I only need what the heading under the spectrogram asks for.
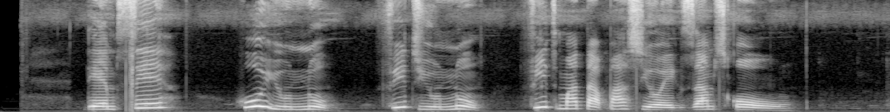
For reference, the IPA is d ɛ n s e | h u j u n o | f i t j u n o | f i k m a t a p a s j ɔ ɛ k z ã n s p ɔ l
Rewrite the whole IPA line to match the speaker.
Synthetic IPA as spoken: d ɛ m s e | h u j u n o | f i t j u n o | f i t m a t a p a s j ɔ ɛ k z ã m s k ɔ l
